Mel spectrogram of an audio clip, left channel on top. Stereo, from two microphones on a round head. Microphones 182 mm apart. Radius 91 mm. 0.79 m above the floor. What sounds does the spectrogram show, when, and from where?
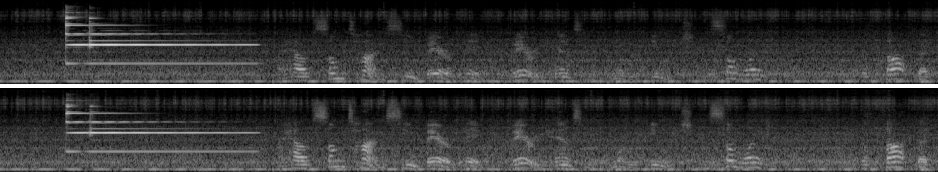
0.7 s a bell: 70° left (ahead or behind), 2.5 m
2.8 s a man speaking: 40° right (ahead or behind), 1.7 m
